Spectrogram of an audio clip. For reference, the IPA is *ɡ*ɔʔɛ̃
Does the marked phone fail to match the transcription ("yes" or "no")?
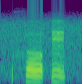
yes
